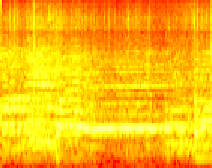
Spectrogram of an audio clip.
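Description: Gospel singing played from a vinyl LP record, with one long held note from about half a second in until near the end, over low accompaniment.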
